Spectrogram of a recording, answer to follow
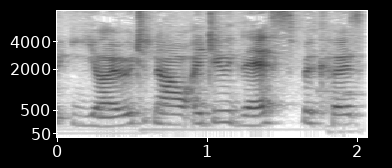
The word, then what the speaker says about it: JORD: I have been collaborating with recently is called Yoda now I do this because it looks like it's pronounced George but it's Yoda I promise you so basically they sell the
